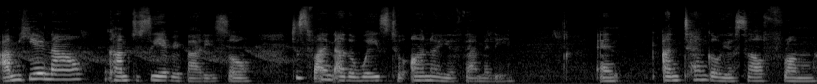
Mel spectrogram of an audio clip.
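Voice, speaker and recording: Light background noise accompanies speech at a fairly slow pace with ordinary pitch variation. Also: woman. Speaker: vlogger. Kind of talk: casual vlog chat. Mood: earnest, opinionated. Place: home room. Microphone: phone near.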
